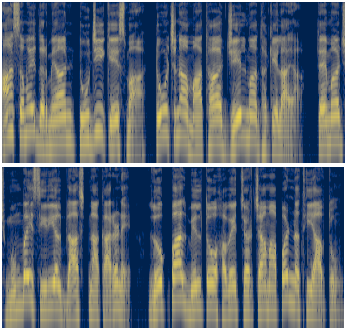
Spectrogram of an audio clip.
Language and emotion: Gujarati, neutral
